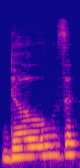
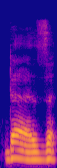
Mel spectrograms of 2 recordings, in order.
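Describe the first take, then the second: First: The vowel is a long 'oh' sound. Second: The vowel is a short 'uh' sound. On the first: The speaker calls it wrong. "the O E would make a O" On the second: The speaker calls it right. "this says the uh sound"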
